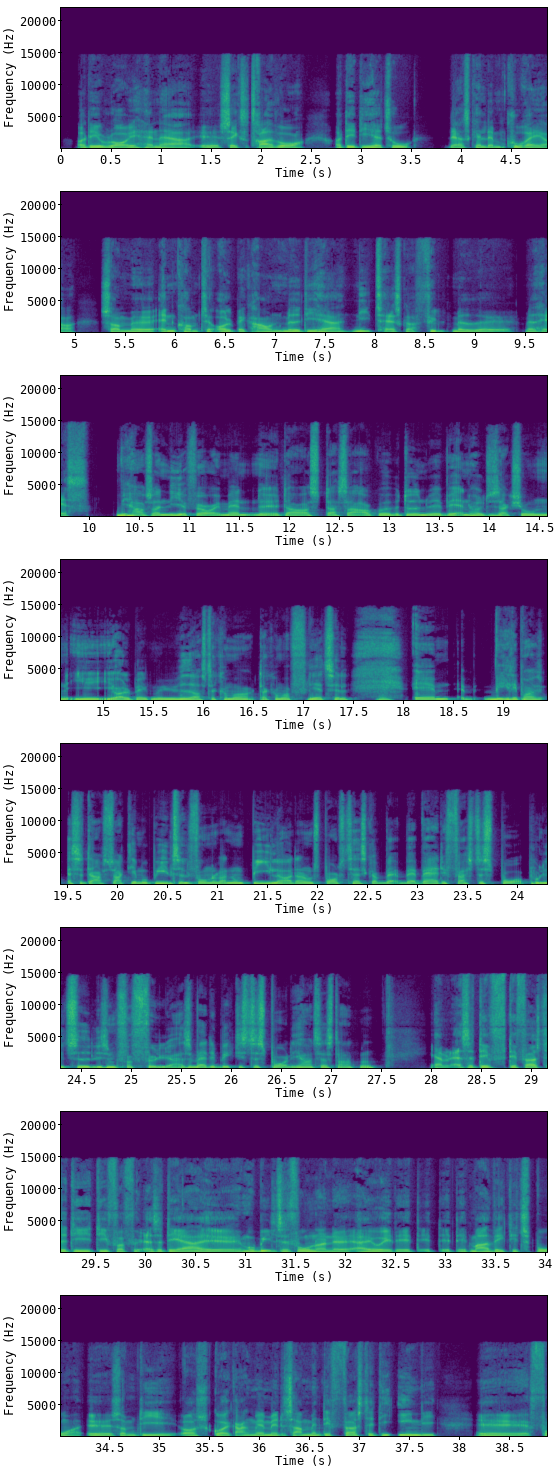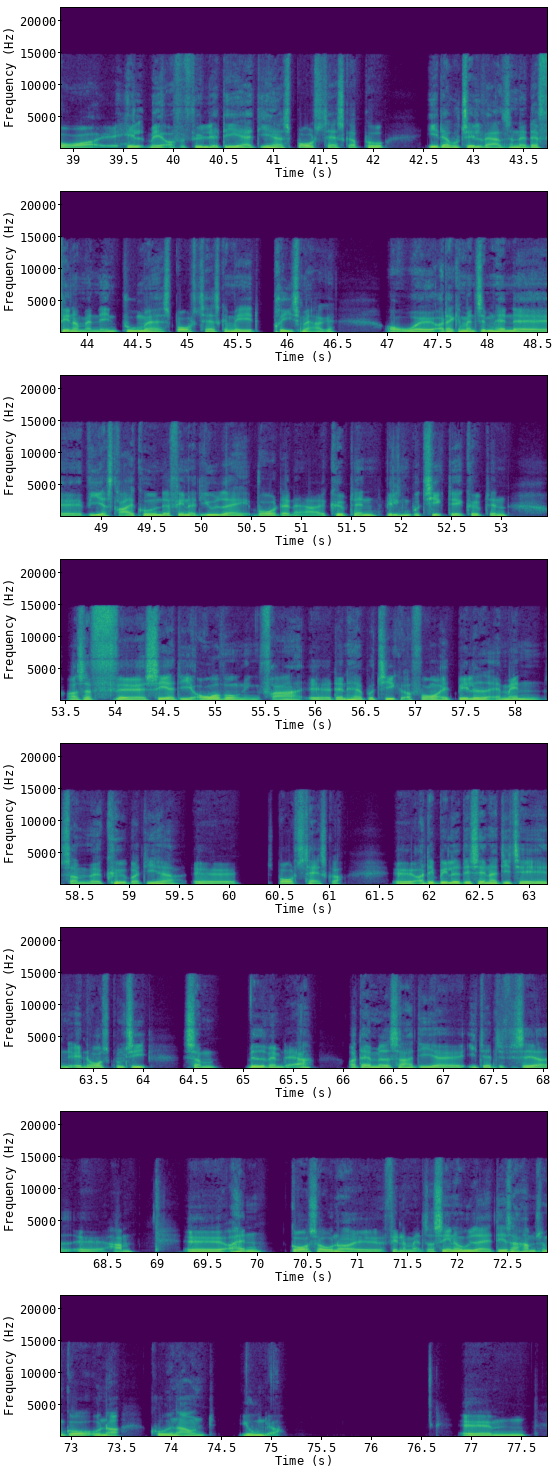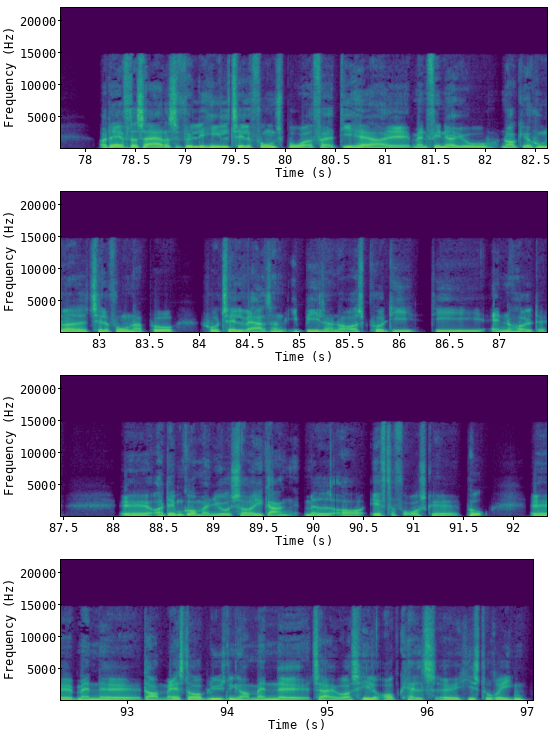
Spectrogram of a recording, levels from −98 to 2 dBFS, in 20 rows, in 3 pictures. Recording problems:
none

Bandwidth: 14.5 kHz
